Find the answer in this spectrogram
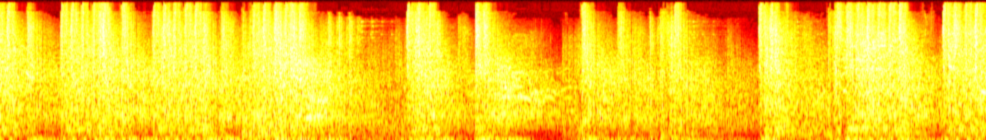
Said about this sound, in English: Defenders outside the headquarters itself taking a lot of fire.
